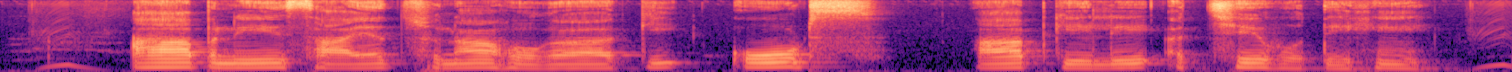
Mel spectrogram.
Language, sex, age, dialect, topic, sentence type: Hindi, male, 46-50, Garhwali, agriculture, statement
